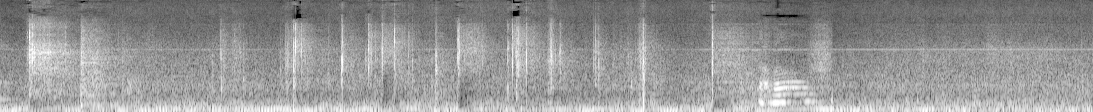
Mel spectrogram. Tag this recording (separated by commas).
Speech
